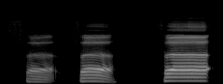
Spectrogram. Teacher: فا کا مخرج ہے جب دانتوں کا کنارہ ہونٹوں کی اس تری پہ لگے، فا فا فا، طبیعتی طور پر، فطری طور پر، یہ بھی نہ ہو کہ زیادہ ہم زور دیں کاف، بالکل نہیں، کاف اصل مخرج، کاف کاف۔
